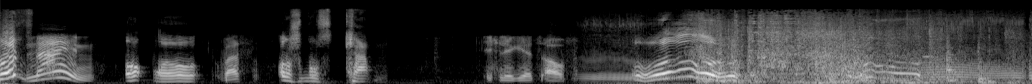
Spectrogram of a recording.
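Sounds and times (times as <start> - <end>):
speech: 0.0 - 3.9, 4.9 - 9.6
radio knocked over and crashing: 7.0 - 10.3.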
